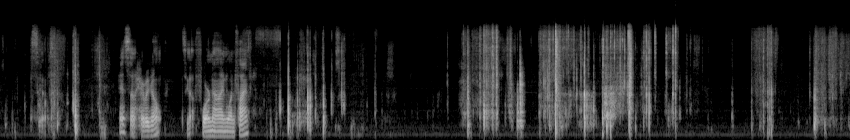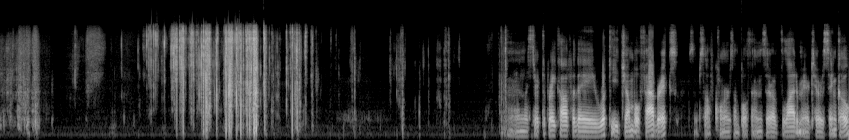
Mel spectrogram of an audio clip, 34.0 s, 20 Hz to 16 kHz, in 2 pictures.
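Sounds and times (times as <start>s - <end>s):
plastic shrink wrap tearing: 10.8s - 13.6s, 19.8s - 23.4s.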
